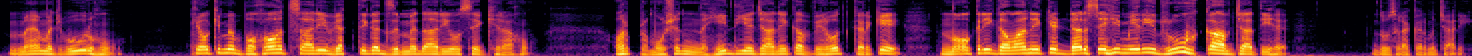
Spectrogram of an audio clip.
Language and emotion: Hindi, fearful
